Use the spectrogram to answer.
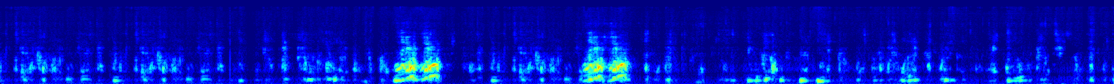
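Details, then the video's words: Baikal teal give low, clucking chuckles in a loose chatter, with two louder throaty bursts rising above the steady murmur of the flock. "巴鴨(花臉鴨)/Baikal Teal"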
